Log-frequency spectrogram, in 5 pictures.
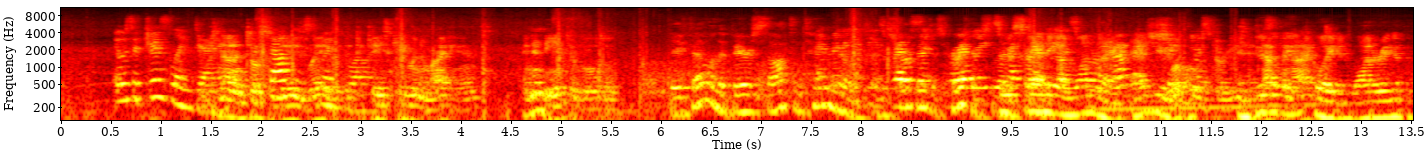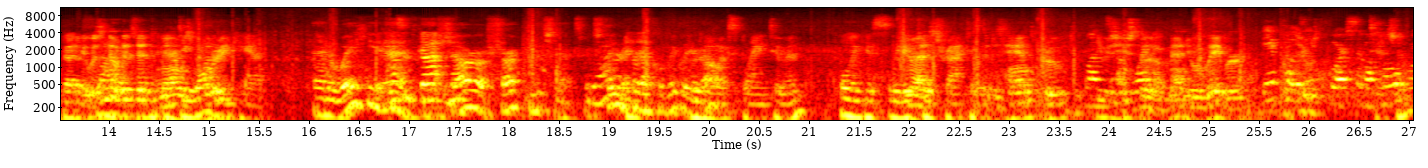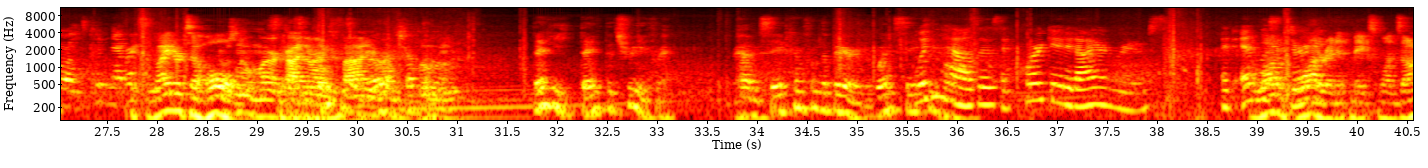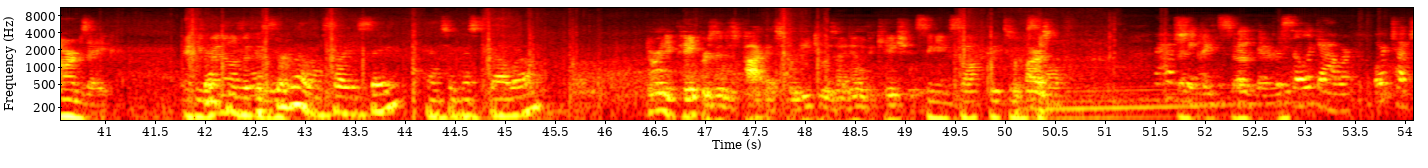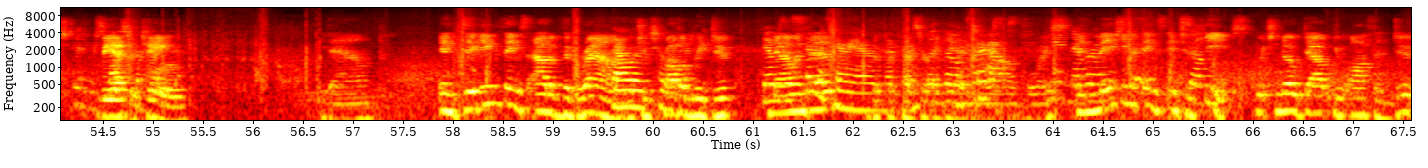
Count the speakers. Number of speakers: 5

